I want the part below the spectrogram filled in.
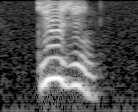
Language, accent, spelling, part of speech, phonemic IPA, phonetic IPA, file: Armenian, Eastern Armenian, դյուժին, noun, /djuˈʒin/, [djuʒín], Hy-դյուժին.ogg
- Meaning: dozen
